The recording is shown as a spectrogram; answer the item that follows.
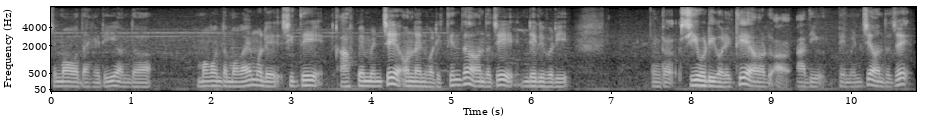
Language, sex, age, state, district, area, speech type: Nepali, male, 18-30, West Bengal, Darjeeling, rural, spontaneous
